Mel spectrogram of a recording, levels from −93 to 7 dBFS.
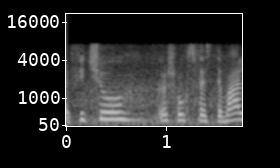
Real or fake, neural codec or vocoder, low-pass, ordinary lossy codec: real; none; 7.2 kHz; MP3, 48 kbps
